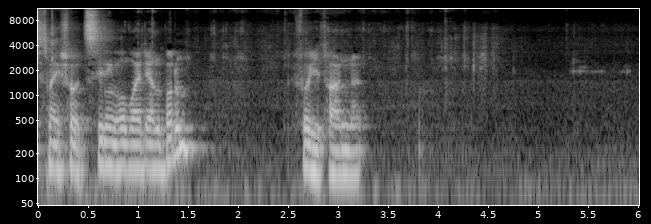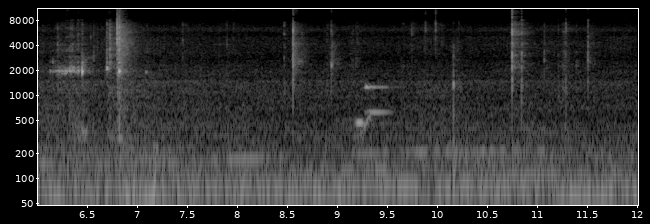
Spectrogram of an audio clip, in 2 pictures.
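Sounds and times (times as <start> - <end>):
pliers clicking and scraping metal: 3.6 - 7.2.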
